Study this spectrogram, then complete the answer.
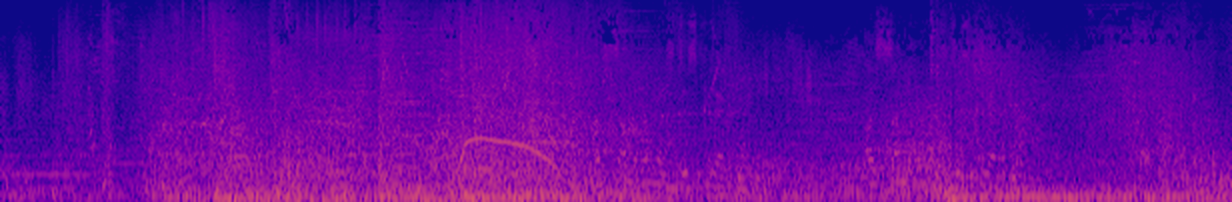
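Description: Game spells and attacks clash with bursts of blasts and impacts.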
